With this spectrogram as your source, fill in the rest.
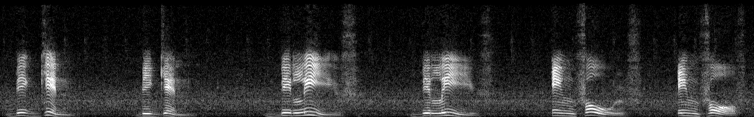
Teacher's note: so we have the mark of stress on the second syllable of the word and this stress is called a primary stress because the mark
